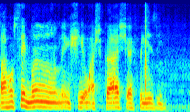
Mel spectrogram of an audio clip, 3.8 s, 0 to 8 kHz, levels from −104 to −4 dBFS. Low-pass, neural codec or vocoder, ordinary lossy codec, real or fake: 7.2 kHz; codec, 16 kHz, 4 kbps, FreqCodec, smaller model; none; fake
